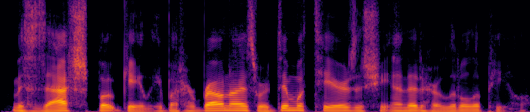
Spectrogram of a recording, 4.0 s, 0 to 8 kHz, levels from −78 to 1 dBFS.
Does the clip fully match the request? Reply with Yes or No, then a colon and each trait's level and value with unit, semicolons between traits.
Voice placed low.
Yes: low, 115 Hz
